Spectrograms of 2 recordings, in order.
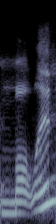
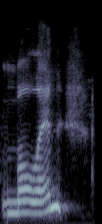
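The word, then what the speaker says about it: mullein: So I call it mullen. You can practice saying that, mullen. I meant to write how it's spelled, M-U-L-L-E-I-N.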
